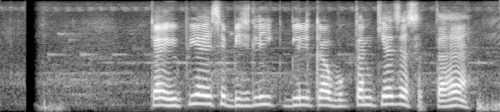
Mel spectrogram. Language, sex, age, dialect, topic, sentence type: Hindi, male, 31-35, Awadhi Bundeli, banking, question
